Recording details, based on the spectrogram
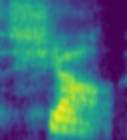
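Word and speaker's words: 肖: side of the character, which we pronounce as Xiao instead of Zhao.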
